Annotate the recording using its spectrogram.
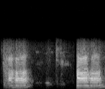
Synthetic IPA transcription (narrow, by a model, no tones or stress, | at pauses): hãɦã | ɦãɦã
